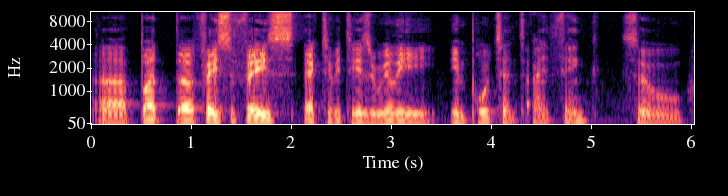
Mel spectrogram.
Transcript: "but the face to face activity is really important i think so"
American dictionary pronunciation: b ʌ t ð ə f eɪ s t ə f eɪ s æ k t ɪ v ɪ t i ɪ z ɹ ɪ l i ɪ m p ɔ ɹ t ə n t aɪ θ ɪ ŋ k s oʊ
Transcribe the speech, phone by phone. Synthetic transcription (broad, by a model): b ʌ t ð ə f eɪ s t ə f eɪ s æ k t ɪ v ɪ t i ɪ z ɹ ɪ l i ɪ m p ɔ ɹ t ə n t aɪ θ ɪ ŋ k s oʊ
